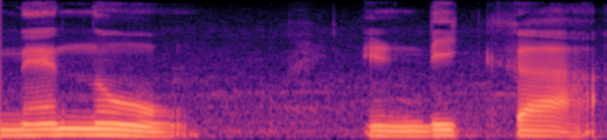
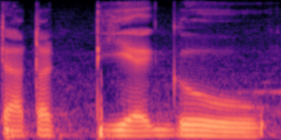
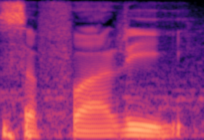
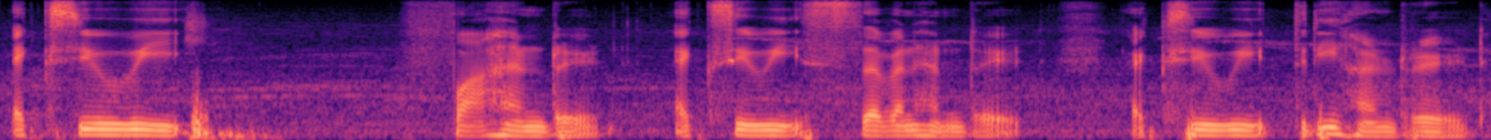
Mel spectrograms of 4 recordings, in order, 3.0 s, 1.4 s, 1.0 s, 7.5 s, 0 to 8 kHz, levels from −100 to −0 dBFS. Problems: constant background noise, continuous background conversations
